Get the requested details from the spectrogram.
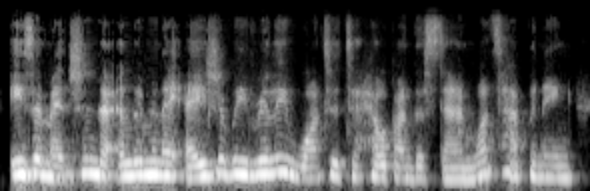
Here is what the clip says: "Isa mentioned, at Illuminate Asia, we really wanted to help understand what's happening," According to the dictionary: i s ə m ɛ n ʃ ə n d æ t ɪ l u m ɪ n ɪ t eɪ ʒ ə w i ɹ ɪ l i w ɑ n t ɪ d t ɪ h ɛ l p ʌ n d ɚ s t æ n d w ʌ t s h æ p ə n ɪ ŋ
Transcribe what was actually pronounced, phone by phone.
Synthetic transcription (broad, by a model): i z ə m ɛ n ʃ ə n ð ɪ t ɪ l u m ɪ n ɪ t eɪ ʒ ə w i ɹ ɪ l i w ɑ n t ɪ d t ɪ h ɛ l p ʌ n d ɚ s t æ n d w ʌ t s h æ p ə n ɪ ŋ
